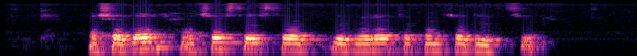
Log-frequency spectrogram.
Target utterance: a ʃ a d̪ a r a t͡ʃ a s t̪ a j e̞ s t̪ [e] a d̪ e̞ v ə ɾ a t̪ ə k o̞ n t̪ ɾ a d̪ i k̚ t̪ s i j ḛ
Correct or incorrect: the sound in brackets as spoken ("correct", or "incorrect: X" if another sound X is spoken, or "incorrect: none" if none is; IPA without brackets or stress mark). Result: correct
